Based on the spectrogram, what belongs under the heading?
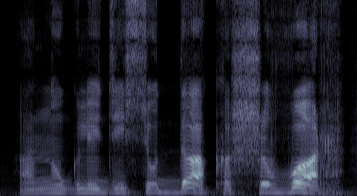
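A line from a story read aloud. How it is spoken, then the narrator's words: Growling. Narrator (Russian): зарычал он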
